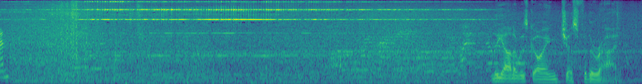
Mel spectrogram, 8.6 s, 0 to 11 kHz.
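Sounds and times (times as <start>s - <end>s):
speech: 0.0s - 0.4s, 6.6s - 8.4s
Long Island Railroad commuter train rumbling inside its terminal: 0.0s - 8.5s
thin high ringing tones: 0.4s - 7.5s
faint metallic train wheel squeal: 0.5s - 7.1s.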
